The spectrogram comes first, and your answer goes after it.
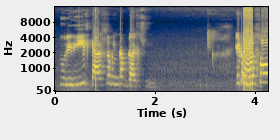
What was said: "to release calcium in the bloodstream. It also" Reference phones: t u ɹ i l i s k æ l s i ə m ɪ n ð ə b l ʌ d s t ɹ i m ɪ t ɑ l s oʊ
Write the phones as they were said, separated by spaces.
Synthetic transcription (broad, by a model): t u ɹ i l i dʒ k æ s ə m ɪ n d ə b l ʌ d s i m ɪ t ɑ l s oʊ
